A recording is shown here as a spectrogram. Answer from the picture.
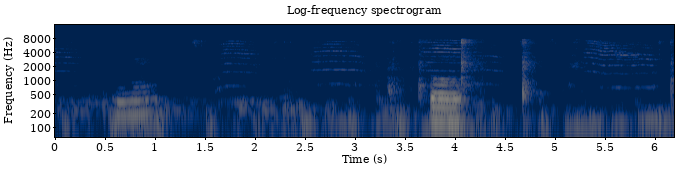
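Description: About four high-pitched, wavering drawn-out calls, the loudest about four seconds in, with light clicks of spoons and forks on plates.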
